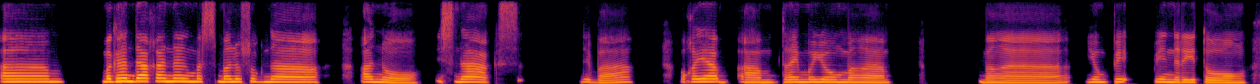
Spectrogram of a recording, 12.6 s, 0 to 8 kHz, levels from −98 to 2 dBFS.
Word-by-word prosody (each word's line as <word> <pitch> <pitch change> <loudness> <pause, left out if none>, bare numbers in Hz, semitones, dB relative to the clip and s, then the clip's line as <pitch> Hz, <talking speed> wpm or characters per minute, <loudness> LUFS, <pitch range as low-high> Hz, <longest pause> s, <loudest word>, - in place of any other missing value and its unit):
um, 270 -1 +3 0.4
maghanda 290 +2 +7
ka 300 0 +3
ng 285 0 +4
mas 270 +1 -1
malusog 260 +1 +2
na 240 -1 +3 0.4
ano 205 -8 0 0.2
snacks, 245 - -1 0.6
'di 235 - -5
ba. 200 +4 -3 0.5
O - - -6
kaya, 270 +1 +3 0.2
um, 215 -1 -2
try 230 0 -1
mo 230 +1 +1
'yung 230 -1 +1
mga 210 -1 -1 0.9
mga 205 -2 -2 0.8
'yung 230 -1 0
pi 250 -1 -1 0.3
pinritong, 220 -4 0
235 Hz, 105 wpm, -23 LUFS, 215-265 Hz, 0.9 s, maghanda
